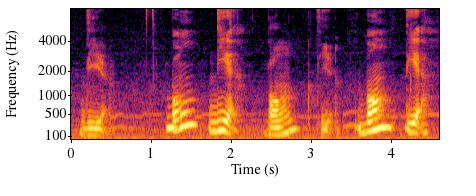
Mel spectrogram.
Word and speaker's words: bom: Okay, so as a guide for pronunciation, it's not bom, you don't close your mouth. You'll just say bom. Bom. B-O-N-G. Yeah, but without the G, so bom.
